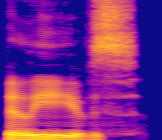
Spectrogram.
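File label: "believes", US English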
